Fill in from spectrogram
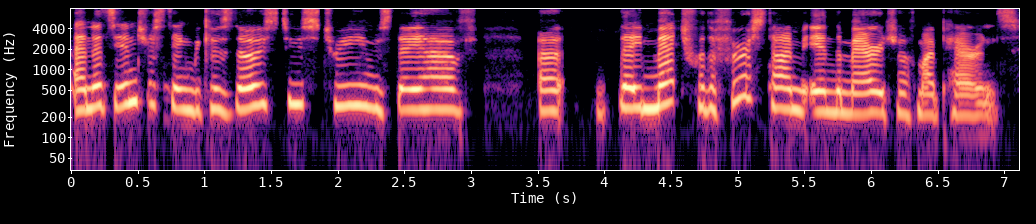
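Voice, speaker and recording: With a Dutch accent, a woman speaks at a high pitch and a moderate pace, in a dry, close sound with no echo and a quiet background. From Netherlands. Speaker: anthropologist and dance teacher. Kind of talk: interview. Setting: video call.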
